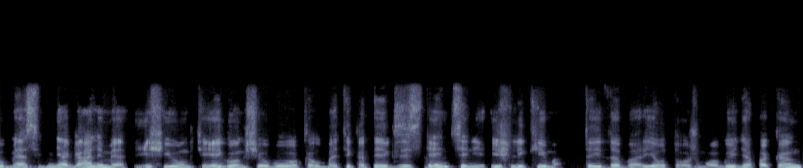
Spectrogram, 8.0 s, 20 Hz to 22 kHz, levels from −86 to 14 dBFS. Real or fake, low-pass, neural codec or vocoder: real; 10.8 kHz; none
